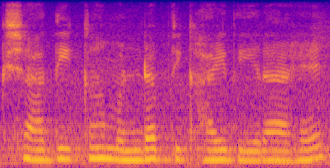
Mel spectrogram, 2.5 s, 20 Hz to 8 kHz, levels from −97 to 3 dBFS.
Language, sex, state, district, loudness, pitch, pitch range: Hindi, female, Chhattisgarh, Rajnandgaon, -15 LUFS, 175 Hz, 170-185 Hz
